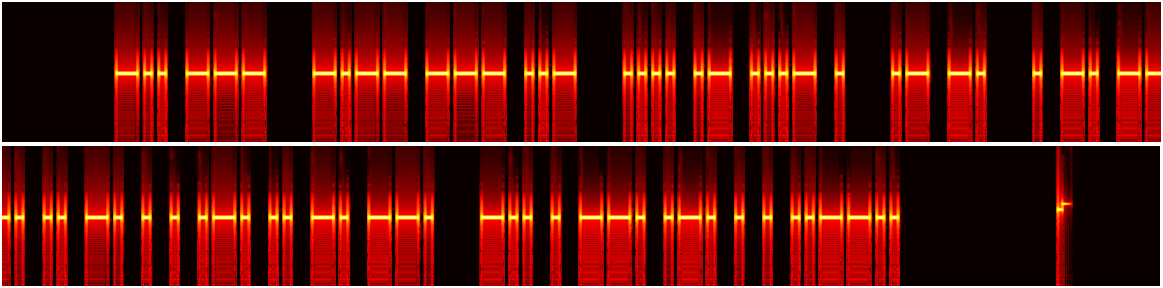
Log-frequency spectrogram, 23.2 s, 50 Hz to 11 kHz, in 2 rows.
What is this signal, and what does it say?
Morse code, heard as a keyed tone, about 17 wpm, 700 Hz. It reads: DO YOU HAVE AN ENGINEERING DEGREE?
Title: Sentences from Top 1500 Words 17wpm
